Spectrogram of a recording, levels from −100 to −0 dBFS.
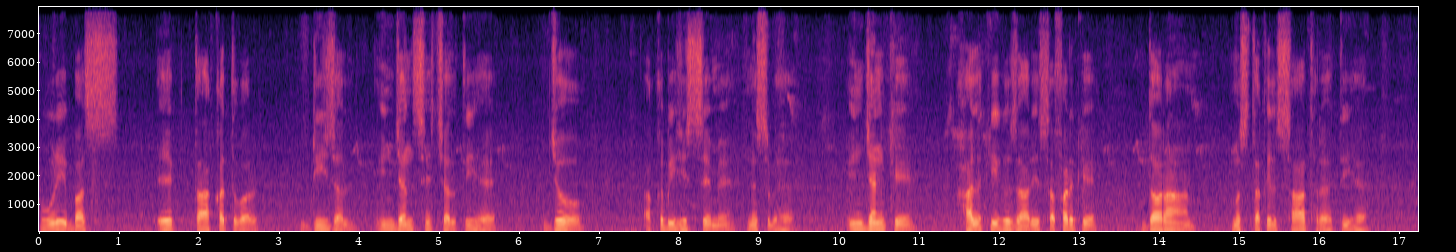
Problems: constant background noise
